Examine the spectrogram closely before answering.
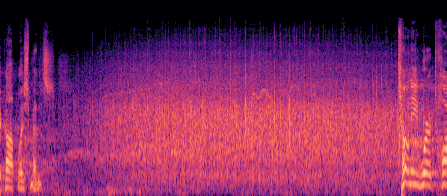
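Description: A large crowd applauds steadily.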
